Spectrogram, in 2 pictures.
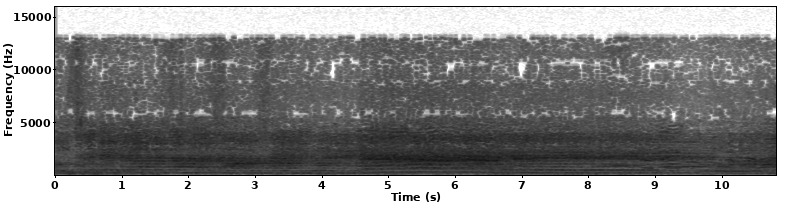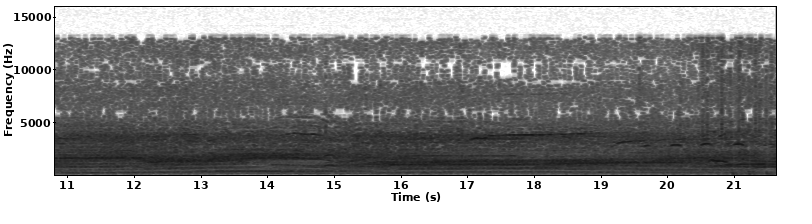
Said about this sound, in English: She's singing the national anthem. Technical difficulties, her microphone's out. So the crowd jumps in and finishes the entire song, and it's awesome. Here's a clip of the entire stadium singing.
